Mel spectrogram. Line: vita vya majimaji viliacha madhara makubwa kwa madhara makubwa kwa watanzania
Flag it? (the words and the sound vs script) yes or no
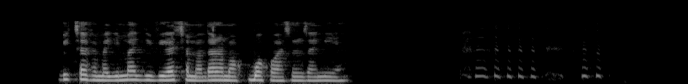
yes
